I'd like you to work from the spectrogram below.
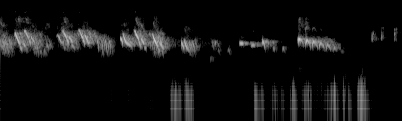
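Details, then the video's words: Purple martins calling around nest houses in Southwest Missouri: a run of rich gurgling, chirping notes that slide downward, close together, with soft low thumps and knocks between them. "Purple Martin activity at bird houses."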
